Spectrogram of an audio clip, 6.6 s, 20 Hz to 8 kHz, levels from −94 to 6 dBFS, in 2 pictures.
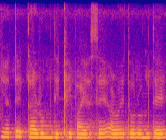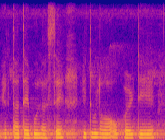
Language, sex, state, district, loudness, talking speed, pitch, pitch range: Nagamese, female, Nagaland, Dimapur, -16 LUFS, 135 wpm, 205 Hz, 200-215 Hz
